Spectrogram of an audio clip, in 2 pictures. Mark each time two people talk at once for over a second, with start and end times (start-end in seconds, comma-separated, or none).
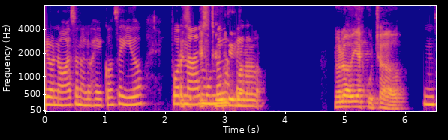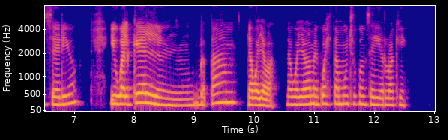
2.2-3.4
